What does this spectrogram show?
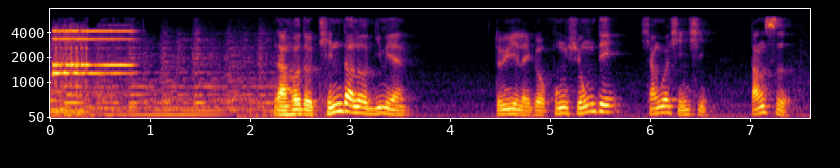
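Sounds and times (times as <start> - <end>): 
telephone ringing: 0.0 - 0.9
speech: 2.2 - 3.7, 4.4 - 7.5.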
